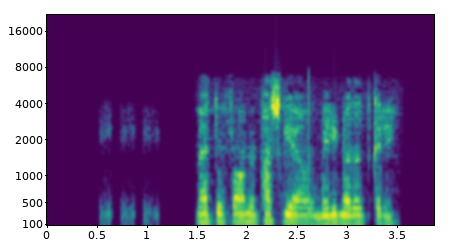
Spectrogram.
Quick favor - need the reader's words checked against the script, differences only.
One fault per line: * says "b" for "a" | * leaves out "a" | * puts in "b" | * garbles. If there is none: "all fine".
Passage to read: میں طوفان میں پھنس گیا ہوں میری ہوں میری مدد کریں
* leaves out "ہوں میری"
